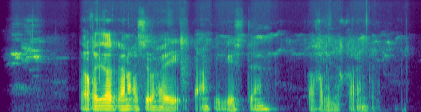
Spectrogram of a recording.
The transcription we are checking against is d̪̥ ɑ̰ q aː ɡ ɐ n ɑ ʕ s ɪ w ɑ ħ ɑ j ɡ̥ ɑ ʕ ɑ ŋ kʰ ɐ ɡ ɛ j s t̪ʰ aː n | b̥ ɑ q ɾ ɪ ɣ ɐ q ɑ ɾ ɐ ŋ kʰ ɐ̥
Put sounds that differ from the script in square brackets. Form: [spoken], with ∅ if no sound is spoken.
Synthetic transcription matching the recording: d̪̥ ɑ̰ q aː ɡ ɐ n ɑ ʕ s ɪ w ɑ ħ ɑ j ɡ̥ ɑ ʕ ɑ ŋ kʰ ɐ ɡ ɛ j s t̪ʰ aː n | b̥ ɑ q [l] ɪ ɣ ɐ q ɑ ɾ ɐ ŋ kʰ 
